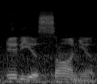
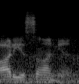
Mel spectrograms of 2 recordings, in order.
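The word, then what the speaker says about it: Adesanya: And I had no idea these guys were this old, especially Israel Idiasa. Who? Adiosa. Sorry. I don't know why I pronounced it that way, but uh he's apparently 35.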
